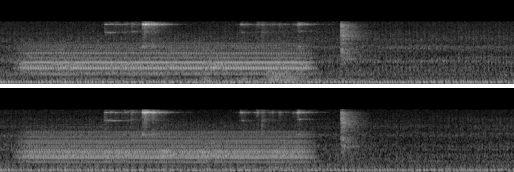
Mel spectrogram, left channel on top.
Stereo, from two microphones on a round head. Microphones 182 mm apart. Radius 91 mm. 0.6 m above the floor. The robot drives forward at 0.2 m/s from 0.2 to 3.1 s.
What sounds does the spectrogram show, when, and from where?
1.0 s keys jangling: 20° right (ahead or behind), 1.8 m; by 3.1 s 15° right (ahead or behind), 2 m
3.4 s a squeak: 5° left (ahead or behind), 2.5 m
